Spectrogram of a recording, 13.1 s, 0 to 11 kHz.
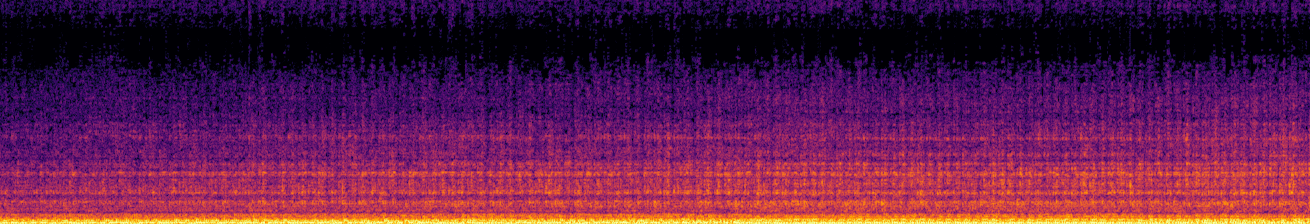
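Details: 2008 Ford Mustang GT after new spark plugs and fuel injectors: steady low idle with uneven, lumpy pulse and occasional stumbles; passenger-side misfire traced to a cracked cold air intake sucking air, a vacuum leak.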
